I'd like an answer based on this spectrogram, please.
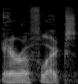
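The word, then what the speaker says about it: Arriflex: Well, as soon as the Alexa came out from their favorite company, Arri, Aeroflex, and by the way, it's pronounced Aeroflex and Arri.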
